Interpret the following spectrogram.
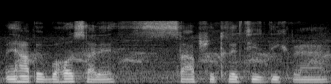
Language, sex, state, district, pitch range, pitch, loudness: Hindi, male, Bihar, Patna, 115-125 Hz, 120 Hz, -20 LUFS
